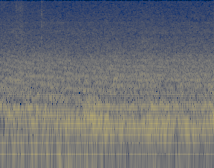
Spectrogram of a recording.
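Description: Faint, steady room noise with a low hum and a couple of very faint ticks early on; no scissor snips.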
